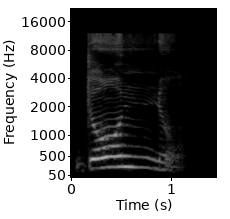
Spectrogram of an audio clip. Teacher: There's no T in the pronunciation of don't know.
